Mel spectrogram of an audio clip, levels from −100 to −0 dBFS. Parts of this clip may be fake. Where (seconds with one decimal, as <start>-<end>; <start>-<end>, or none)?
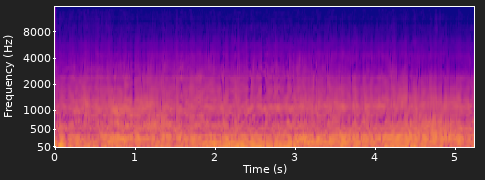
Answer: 0.0-5.2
